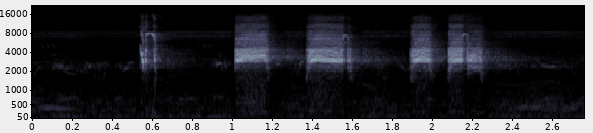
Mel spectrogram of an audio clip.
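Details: Partridge calling with a short harsh note followed by four loud grating, rasping bursts in quick pairs, each about a quarter second long, over a quiet background.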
